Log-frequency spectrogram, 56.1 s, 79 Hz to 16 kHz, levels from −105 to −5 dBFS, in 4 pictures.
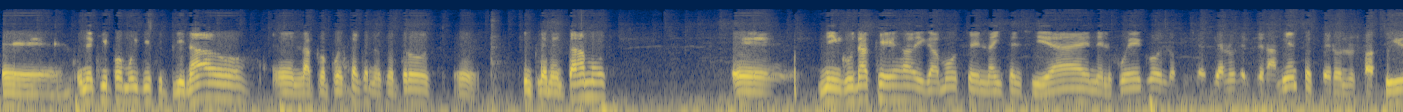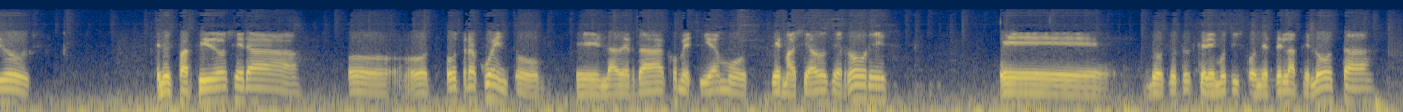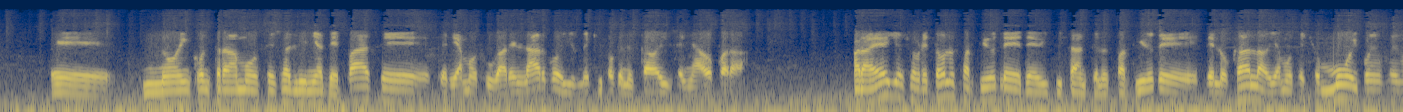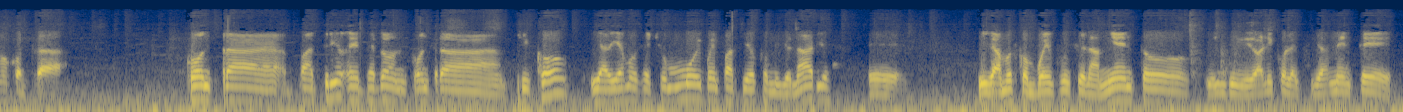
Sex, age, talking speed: male, 40-59, 120 wpm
